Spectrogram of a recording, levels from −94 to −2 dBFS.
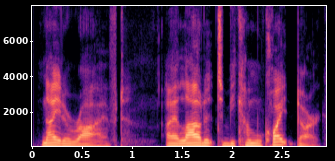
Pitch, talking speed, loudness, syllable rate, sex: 135 Hz, 185 wpm, -18 LUFS, 6.6 syllables/s, male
